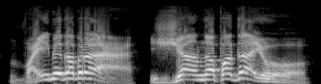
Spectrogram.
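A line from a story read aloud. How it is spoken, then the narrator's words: Thundering voice. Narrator (Russian): прогремел лорд Гвайдеон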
